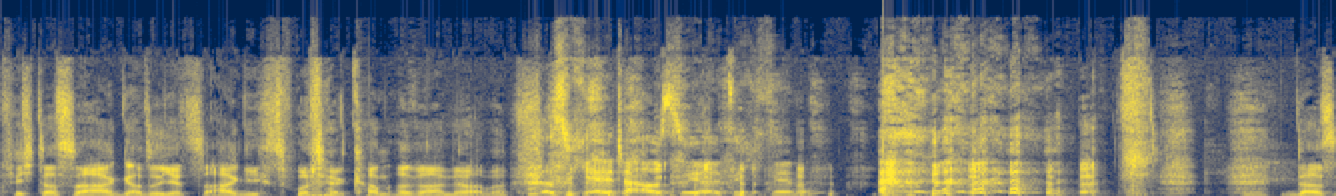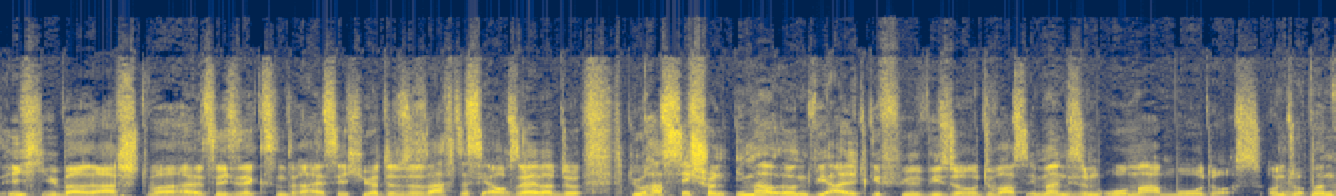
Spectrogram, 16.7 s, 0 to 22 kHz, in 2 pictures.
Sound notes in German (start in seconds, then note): 3.3 gelächter; 6.1 schnauben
